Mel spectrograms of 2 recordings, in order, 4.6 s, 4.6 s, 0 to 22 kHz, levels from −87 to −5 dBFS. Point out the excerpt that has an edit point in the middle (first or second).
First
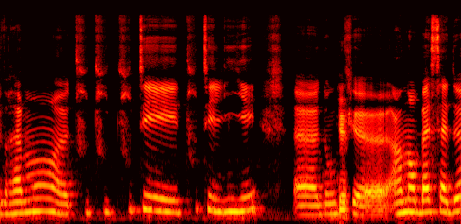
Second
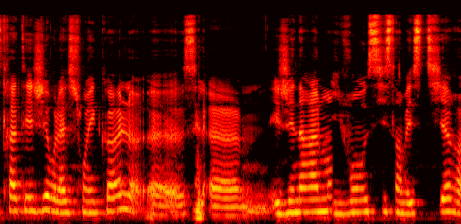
second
